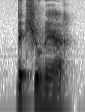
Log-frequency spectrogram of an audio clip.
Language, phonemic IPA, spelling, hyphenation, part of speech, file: Dutch, /ˌdɪk.ʃoːˈnɛːr/, dictionaire, dic‧ti‧o‧nai‧re, noun, Nl-dictionaire.ogg
- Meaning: dictionary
